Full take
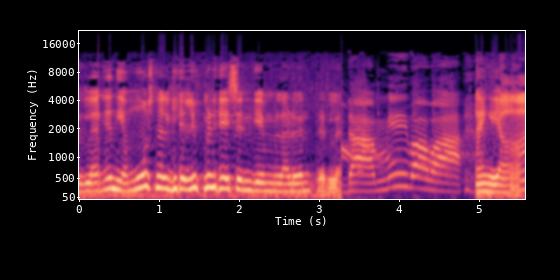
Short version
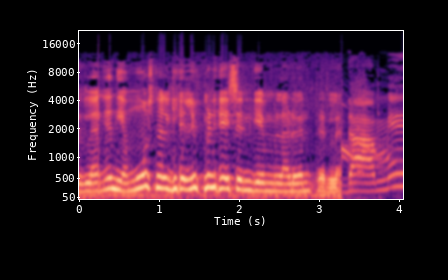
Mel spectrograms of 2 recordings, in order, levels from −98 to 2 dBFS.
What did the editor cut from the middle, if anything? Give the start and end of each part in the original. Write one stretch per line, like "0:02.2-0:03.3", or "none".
none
